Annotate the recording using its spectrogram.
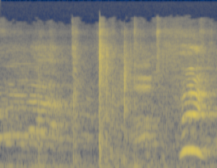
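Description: A baseball smacks sharply off a bat or into a mitt.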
